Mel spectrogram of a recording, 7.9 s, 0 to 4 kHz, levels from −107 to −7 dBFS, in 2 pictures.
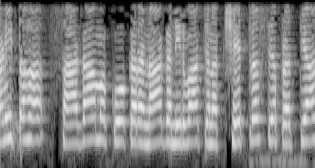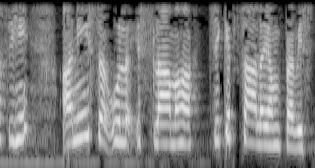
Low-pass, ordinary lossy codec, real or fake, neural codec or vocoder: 3.6 kHz; none; real; none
